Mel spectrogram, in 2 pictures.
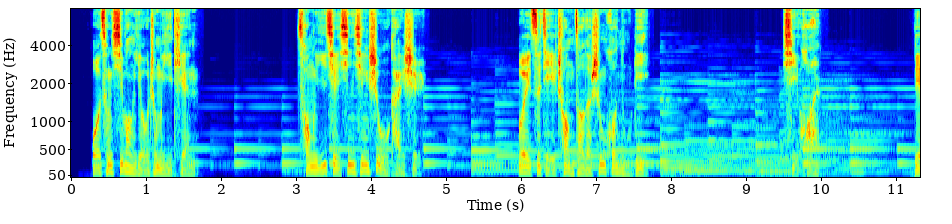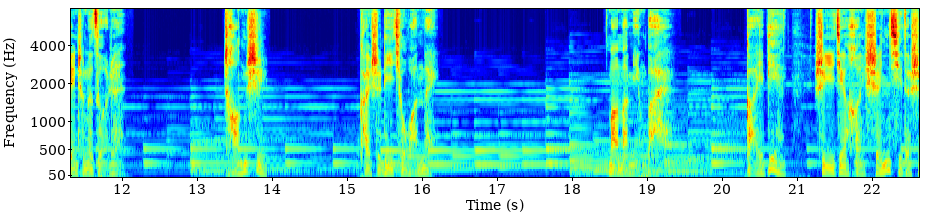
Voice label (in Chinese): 男 餐饮（品质）; 福煌兄味道餐饮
